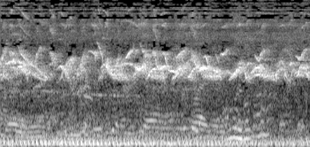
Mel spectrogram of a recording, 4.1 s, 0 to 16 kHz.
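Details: Chinese hwamei competing at Mỹ Đình, Vietnam, 19 July 2020, with bird number 37 the first-prize winner. Strong, rolling whistled phrases overlap continuously, bending up and down in pitch, while people talk in the background.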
